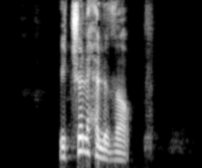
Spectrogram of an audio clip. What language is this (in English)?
Kabyle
